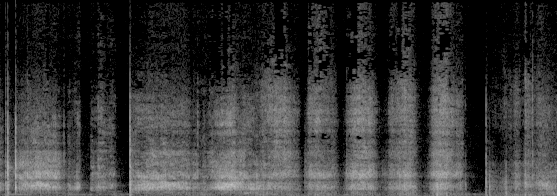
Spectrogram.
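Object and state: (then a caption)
Cardboard box scratched and tapped. Long acrylic nails tap and scratch a small, hollow, closed printed cardboard La Roche-Posay skincare box held in both hands. The result is a run of dry, papery scratching and rasping bursts, broken by short pauses and a few sharp clicky taps. The sound is bright and airy in the midrange, with almost no low end.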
